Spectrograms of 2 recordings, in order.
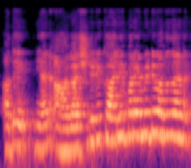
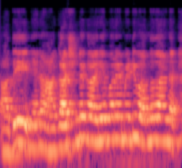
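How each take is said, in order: First: Raised voice so she can overhear; deliberately loud announcement; said loudly. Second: Louder, raised voice for the listener inside; pointedly loud repeat; said loudly again. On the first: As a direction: say it loud enough for someone inside. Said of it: "എന്ന് ഉച്ചത്തിൽ പറയാണ്". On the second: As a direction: call it out so it carries. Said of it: "വീണ്ടും ഉച്ചത്തിൽ പറയണ്ട്". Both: A narrator's reading.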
